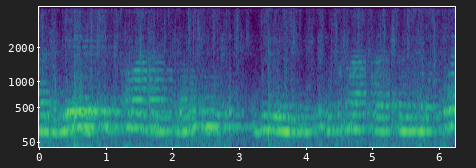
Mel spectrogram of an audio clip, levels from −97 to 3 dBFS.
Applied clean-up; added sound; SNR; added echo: neural separator model SepFormer DNS4.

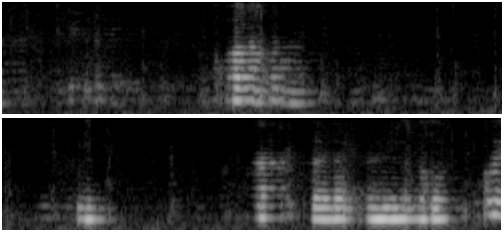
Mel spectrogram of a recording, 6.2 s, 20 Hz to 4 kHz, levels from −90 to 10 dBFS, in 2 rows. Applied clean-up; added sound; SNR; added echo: neural mask model DeepFilterNet 3.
